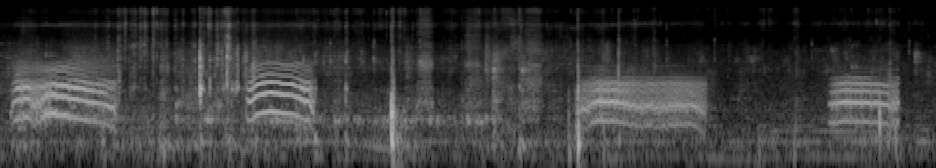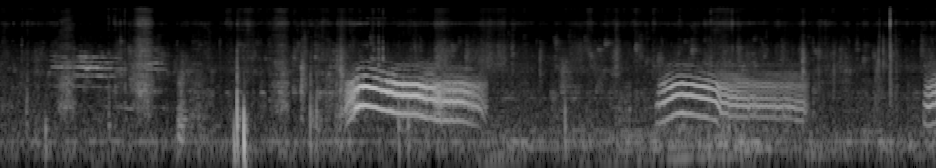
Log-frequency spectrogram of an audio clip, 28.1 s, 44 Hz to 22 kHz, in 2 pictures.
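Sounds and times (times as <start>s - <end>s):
kitten meowing: 0.1s - 1.8s, 3.7s - 4.8s, 8.7s - 10.6s, 12.4s - 13.5s, 14.8s - 16.5s, 19.2s - 21.4s, 23.9s - 26.2s.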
